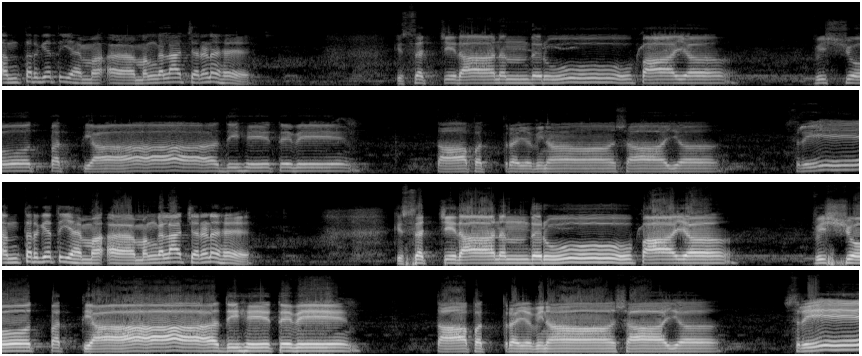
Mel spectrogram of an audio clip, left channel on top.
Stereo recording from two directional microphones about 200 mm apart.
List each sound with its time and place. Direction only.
0.0 s speech: 25° right (ahead or behind)
3.5 s speech: 25° right (ahead or behind)
8.1 s mantra: 30° right (ahead or behind)
12.9 s speech: 20° right (ahead or behind)
16.5 s mantra: 35° right (ahead or behind)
